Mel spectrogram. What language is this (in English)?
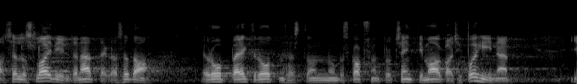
Estonian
